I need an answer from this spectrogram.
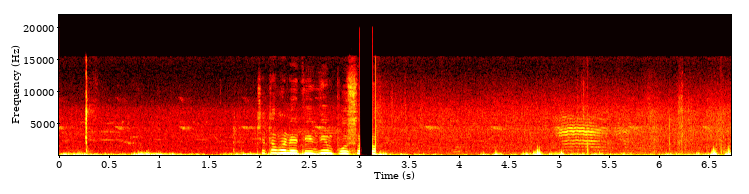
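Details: A newborn lamb gives a brief, high, quavering bleat over a low rumbling background.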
